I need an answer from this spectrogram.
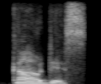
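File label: "cowardice", Indian English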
